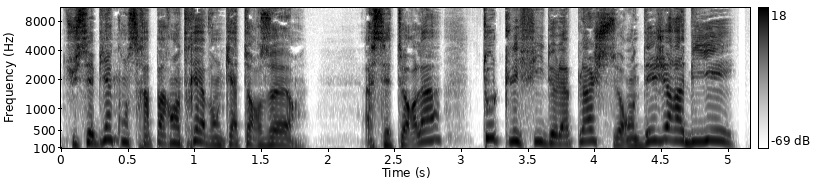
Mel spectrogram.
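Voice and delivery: loud complaint climbing very high; protest, building to a high-pitched punchline; cheeky shorty. A narrator's reading. Short sailor pleading beach girls will leave, whining. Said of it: "répondit le nabo".

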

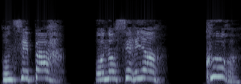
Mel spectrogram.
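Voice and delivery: high, urgent cries while running; loud, high, breathless urging; out of breath. A narrator's reading. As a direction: shout urgently to get her moving. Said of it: "à bout de souffle".

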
